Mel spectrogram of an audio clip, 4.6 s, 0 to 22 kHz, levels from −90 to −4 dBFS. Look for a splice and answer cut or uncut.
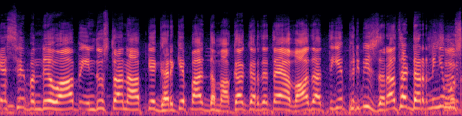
uncut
